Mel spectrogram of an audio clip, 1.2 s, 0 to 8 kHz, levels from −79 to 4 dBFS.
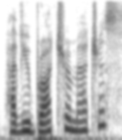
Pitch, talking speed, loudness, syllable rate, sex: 210 Hz, 245 wpm, -17 LUFS, 5.9 syllables/s, female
